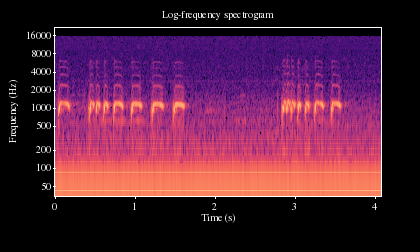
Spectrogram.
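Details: Local zebra dove song played to provoke rival doves into answering: a fast string of short, ringing coo notes, about seven in a row, then a pause and a second burst of five near the end.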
